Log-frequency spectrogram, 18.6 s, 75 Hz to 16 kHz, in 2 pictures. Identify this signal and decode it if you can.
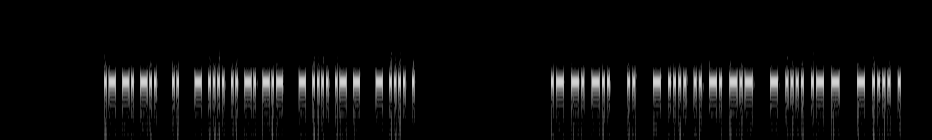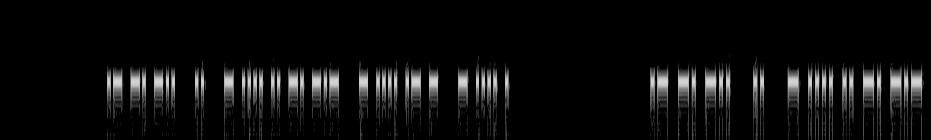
Morse code, heard as a keyed tone, about 46 wpm, 700 Hz. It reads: AND I THINK THAT THE AND I THINK THAT THE AND I THINK THAT THE AND I THINK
